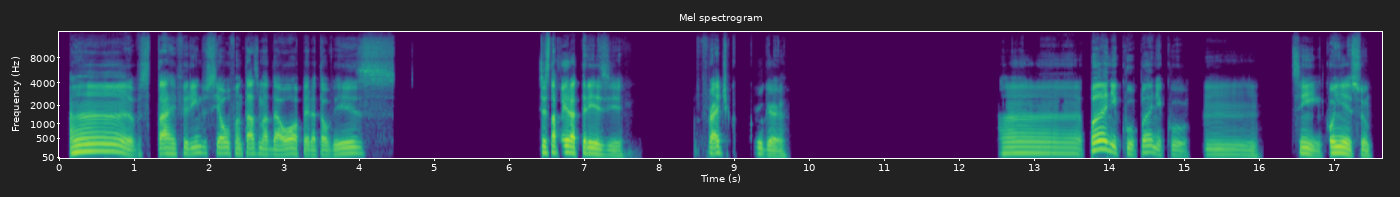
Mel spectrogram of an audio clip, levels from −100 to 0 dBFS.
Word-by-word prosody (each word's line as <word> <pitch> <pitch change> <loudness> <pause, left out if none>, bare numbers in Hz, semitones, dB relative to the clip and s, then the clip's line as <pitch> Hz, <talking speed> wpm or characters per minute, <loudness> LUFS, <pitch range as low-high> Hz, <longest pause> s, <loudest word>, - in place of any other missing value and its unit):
Ah, 165 -4 +4
você 105 +1 -13
tá 120 0 +4
referindo-se 125 +2 -4
ao 125 0 +1
fantasma 115 -1 -2
da 105 -2 -1
Ópera, 110 -2 0
talvez? 120 +7 -4 1.9
Sexta-feira 140 +1 +5
13, 105 -9 0 1.0
Fred - - +1
K - - -29 0.2
Krueger. 100 -8 -4 2.8
Ah, 130 -2 -4
Pânico, 170 - +4
Pânico. 105 - -5 0.2
Hum, 105 -4 -8 0.4
sim, 110 -9 -1
conheço. 120 -9 +3
120 Hz, 70 wpm, -21 LUFS, 105-130 Hz, 2.8 s, Sexta-feira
